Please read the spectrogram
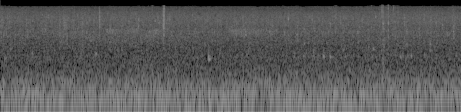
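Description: Near silence: faint, steady background hiss with no distinct sound.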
